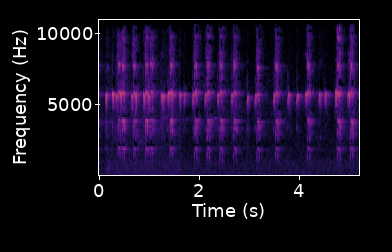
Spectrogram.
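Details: Red squirrel in one of its classic rants at a resting Eastern Cottontail: quick bursts of high, rasping chips, about three each second, loud and insistent without letup.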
